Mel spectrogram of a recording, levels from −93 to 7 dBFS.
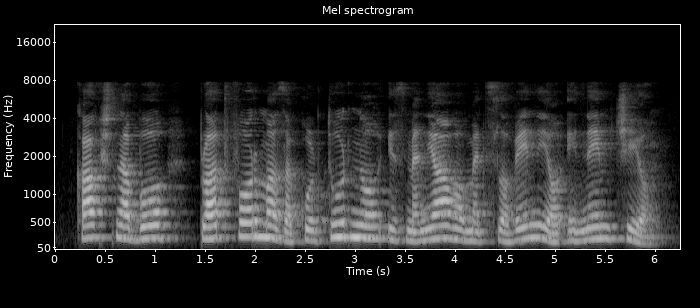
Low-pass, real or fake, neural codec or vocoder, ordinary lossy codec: none; real; none; none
